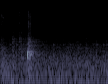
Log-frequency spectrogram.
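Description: Low background room noise with a steady low hum, broken by one brief sharp sound about half a second in.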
